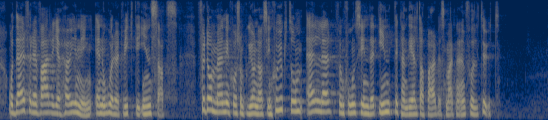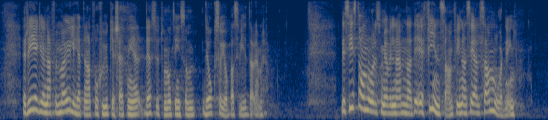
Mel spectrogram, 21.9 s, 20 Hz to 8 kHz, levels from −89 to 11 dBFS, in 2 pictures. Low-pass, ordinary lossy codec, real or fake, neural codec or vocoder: none; none; real; none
